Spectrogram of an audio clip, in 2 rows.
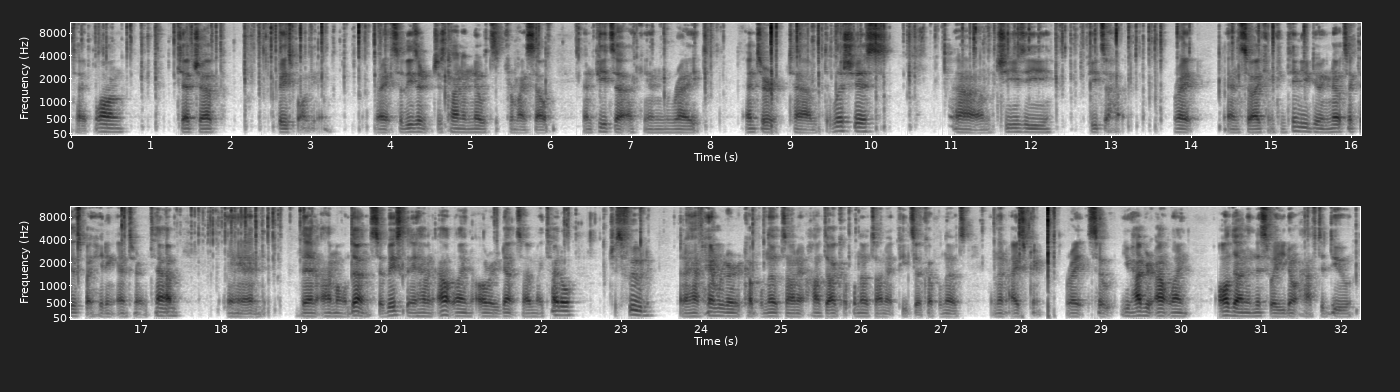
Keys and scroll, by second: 0.0-4.6 typing, 6.6 Return, 7.4 shift+BackSpace, 7.9 Return, 8.7 Tab, 8.9-14.1 typing, 14.6 Return, 14.9 Tab, 17.5-19.1 typing, 23.2 Right, 24.7 Right, 28.3 Escape.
